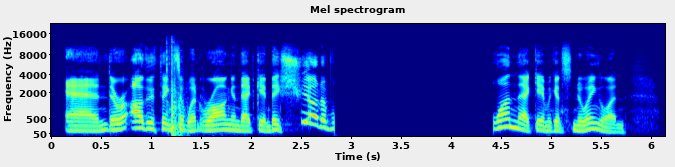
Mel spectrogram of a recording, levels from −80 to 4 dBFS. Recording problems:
door banging; noticeable; at 1 s; peak 8 dB below the speech
audio cutting out; at 3 s for 1.5 s

